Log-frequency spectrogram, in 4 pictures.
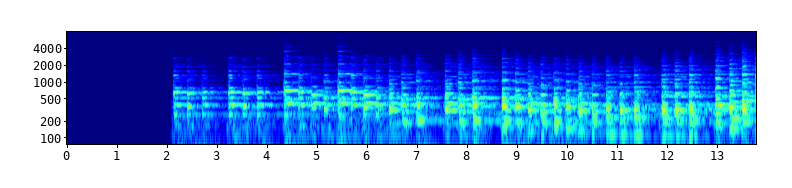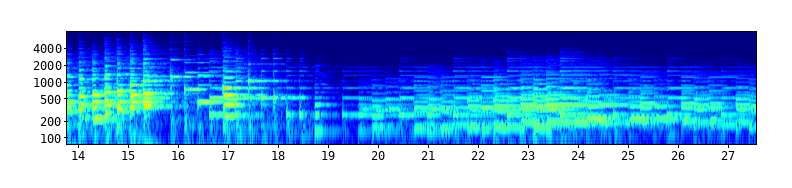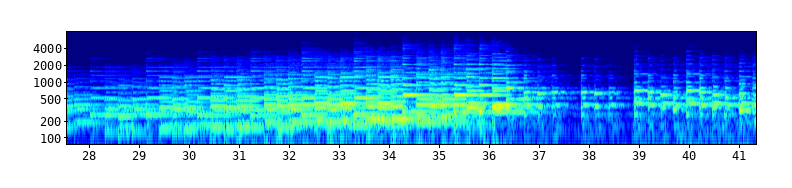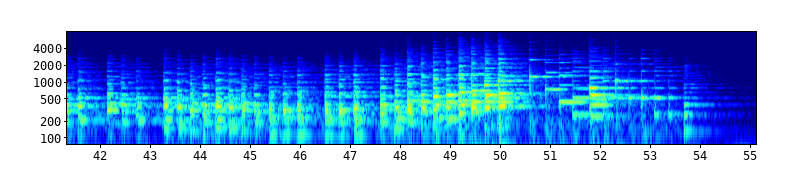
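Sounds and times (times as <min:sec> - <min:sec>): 
fortepiano: 0:02.1 - 0:55.1.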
